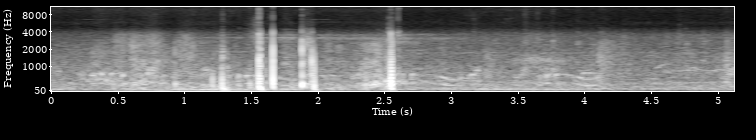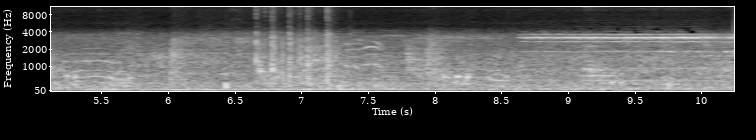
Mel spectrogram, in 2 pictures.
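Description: Flock of racing pigeons cooing softly from a loft, low murmuring calls under scattered louder clatters and knocks, with faint background noise and a brief bell-like tone.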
